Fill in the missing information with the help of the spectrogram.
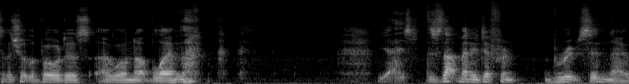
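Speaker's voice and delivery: ordinary talk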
